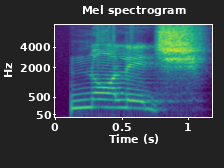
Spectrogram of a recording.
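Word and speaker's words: know: K-N-O-W, here the K is silent.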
